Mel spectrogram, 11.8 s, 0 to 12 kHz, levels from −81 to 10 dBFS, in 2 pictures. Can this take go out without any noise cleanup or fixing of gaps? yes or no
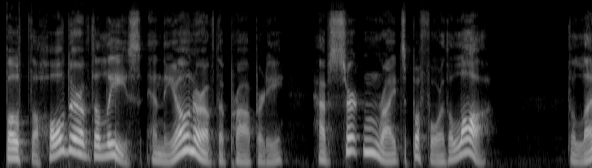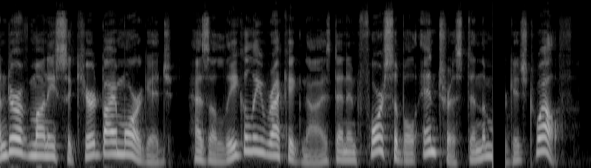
no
